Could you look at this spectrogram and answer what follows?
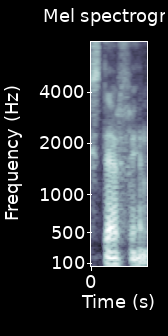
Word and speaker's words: Stephen: the ziata in and Stephen is spelled like Stefan like Stephen Curry um and we have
